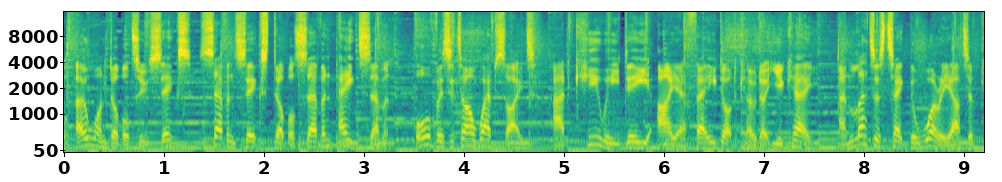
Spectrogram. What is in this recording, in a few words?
Financial Male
